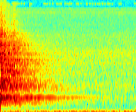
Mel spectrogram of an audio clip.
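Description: Solo violin holding a single soft note that fades away over about a second and a half, after a louder bowed phrase. A quiet pause follows before the next phrase.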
